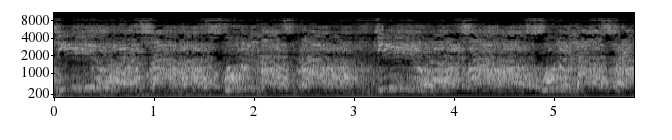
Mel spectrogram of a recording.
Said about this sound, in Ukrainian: Такі вигуки лунали в неділю на головних площах і вулицях Варшави. На знак солідарності з київським Євромайданом, центром польської столиці, пройшли понад 1000 українців і поляків.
